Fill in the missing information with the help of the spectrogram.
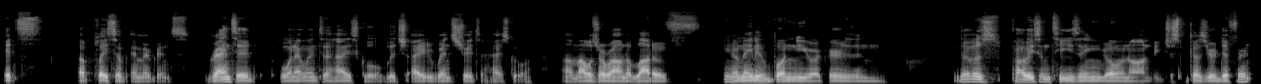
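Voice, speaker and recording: Very deep-voiced man, dry close sound. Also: moderate pace, a little mellow, no room sound. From Nigeria. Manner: reflective, with fillers like "you know" and "um". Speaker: guest artist. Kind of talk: relaxed interview answers.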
